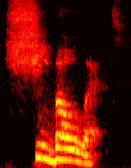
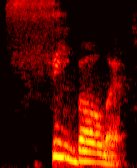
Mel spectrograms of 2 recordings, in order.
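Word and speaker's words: שיבולת: So they would say the word shibolet, which is a bunch of grain. And they would say, in the accent of Ephraim, sibolet, and they would kill them after the pronunciations.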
